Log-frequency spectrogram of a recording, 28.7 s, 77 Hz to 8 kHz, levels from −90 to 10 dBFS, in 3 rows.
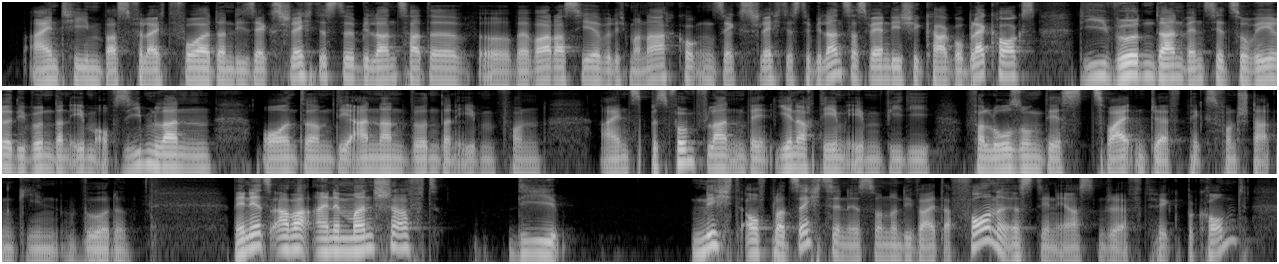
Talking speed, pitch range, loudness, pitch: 180 wpm, 90-120 Hz, -20 LUFS, 105 Hz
